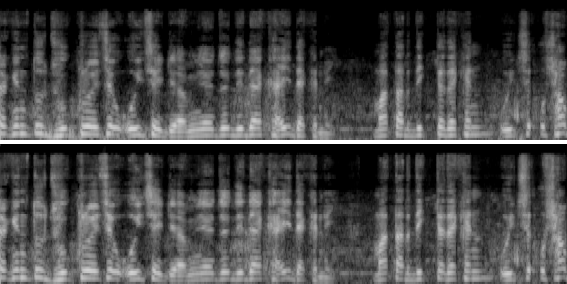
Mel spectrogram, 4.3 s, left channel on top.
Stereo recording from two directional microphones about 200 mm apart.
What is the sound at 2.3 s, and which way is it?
Speech, 20° left (ahead or behind).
